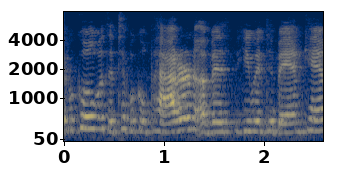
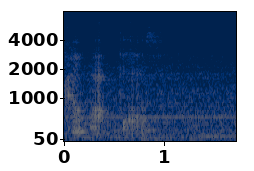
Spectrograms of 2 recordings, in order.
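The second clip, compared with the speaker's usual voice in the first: slow teasing whisper; 19 dB quieter, much slower than usual. Real, not acted. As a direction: whisper it slyly, slowly. Teasing aside.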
